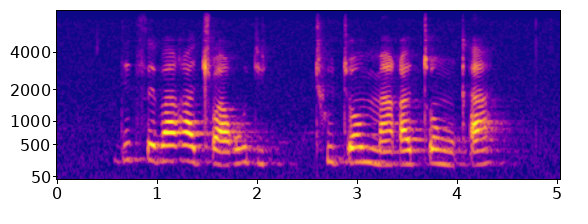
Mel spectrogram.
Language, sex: Northern Sotho, female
